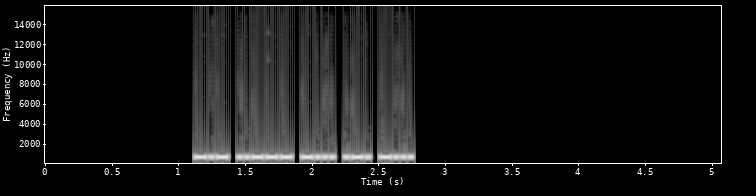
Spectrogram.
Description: Morse code, heard as a keyed tone, about 41 wpm, 700 Hz. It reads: K2BRB
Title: USA Call Signs - 5 Characters - Repeated 2x - 45wpm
